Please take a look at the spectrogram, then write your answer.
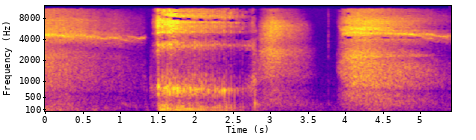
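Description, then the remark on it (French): Deep, rumbling snoring of a bear asleep deep in the woods: three long, loud breaths, each rasping snort followed by a brief pause. Heavy, with no talking. “Au plus profond des bois, la lune sourit, car l'ours ronfle si profondément qu'elle voit le tipi danser au rythme de ses soupirs.”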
